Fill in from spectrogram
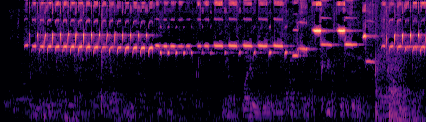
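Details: Russian canary singing at a contest: rapid repeated trills of high pulsed notes, shifting into a lower rolling trill, then a few loud sharp whistled notes near the end, over a soft low murmur of people and some handling noise.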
